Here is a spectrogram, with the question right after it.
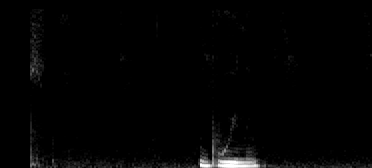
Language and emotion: Russian, neutral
